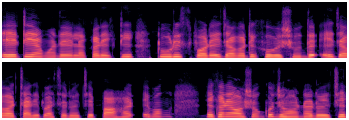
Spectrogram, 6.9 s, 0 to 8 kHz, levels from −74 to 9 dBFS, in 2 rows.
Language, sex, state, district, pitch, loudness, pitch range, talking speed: Bengali, female, Jharkhand, Jamtara, 240 Hz, -16 LUFS, 225-250 Hz, 180 wpm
